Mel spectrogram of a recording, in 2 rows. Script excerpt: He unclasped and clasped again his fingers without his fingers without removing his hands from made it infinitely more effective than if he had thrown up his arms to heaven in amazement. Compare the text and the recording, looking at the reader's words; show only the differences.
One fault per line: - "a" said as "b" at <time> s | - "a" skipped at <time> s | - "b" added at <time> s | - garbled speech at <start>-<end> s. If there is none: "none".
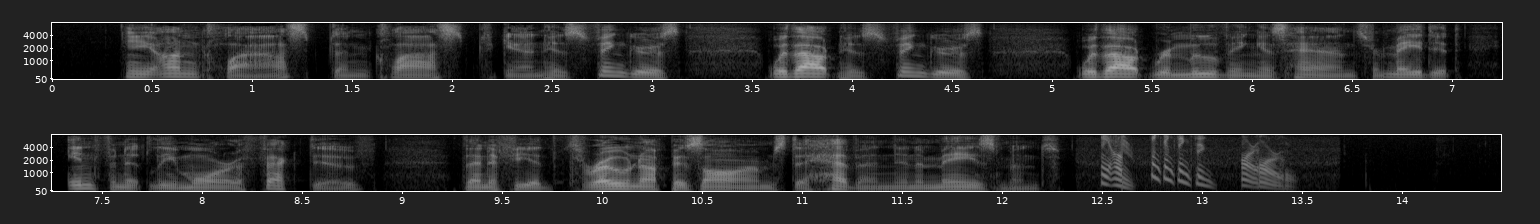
none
